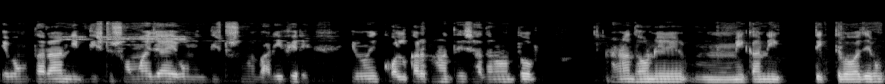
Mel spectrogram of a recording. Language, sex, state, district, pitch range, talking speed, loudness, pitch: Bengali, male, West Bengal, North 24 Parganas, 120-125 Hz, 140 wpm, -17 LUFS, 125 Hz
